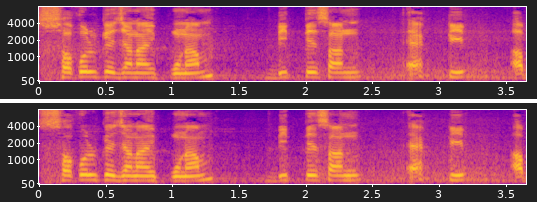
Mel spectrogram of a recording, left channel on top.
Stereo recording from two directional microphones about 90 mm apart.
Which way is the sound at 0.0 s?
20° right (ahead or behind).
